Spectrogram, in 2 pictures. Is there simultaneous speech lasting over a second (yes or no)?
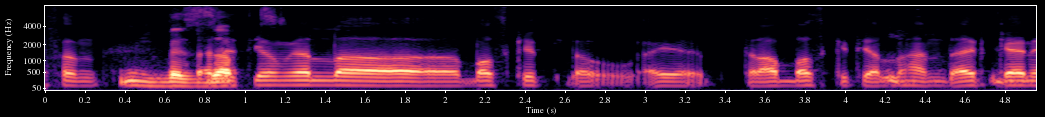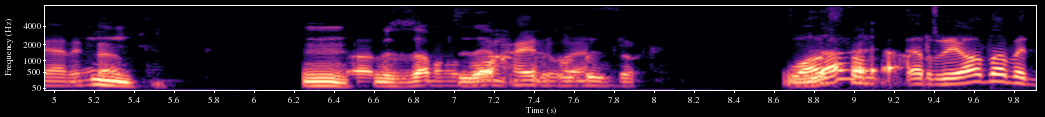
yes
